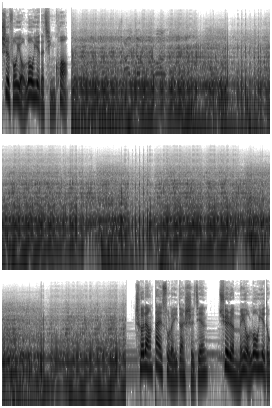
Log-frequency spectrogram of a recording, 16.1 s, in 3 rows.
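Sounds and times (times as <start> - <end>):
car engine running: 1.4 - 13.2.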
